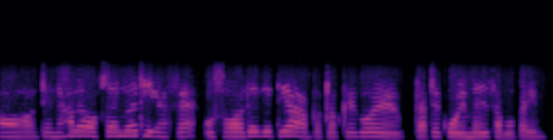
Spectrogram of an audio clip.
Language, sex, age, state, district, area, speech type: Assamese, female, 18-30, Assam, Charaideo, urban, conversation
